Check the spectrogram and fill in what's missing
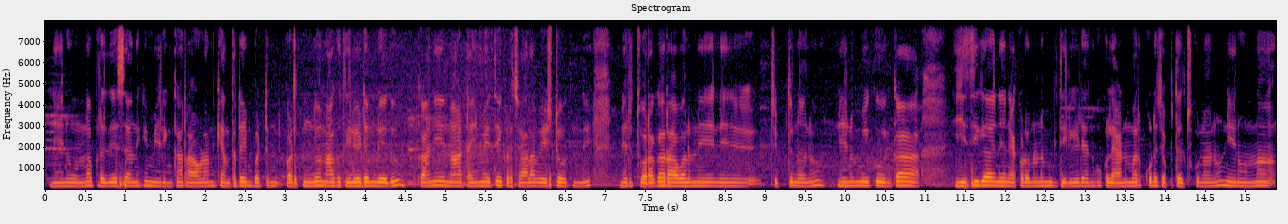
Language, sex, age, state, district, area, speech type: Telugu, male, 18-30, Andhra Pradesh, West Godavari, rural, spontaneous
